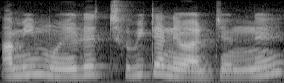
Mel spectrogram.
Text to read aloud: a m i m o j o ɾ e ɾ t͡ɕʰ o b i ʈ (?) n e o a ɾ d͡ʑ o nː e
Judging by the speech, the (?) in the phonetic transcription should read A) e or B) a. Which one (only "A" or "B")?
B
